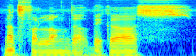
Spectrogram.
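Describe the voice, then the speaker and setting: Slow, low-voiced male narrator. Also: completely flat delivery, fairly bright tone. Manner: plain, matter-of-fact, broken English. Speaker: channel narrator. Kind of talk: recap narration.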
